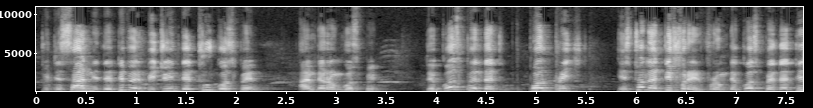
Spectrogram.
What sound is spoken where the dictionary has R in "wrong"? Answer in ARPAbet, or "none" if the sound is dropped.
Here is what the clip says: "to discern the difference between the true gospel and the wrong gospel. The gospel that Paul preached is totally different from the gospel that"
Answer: R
